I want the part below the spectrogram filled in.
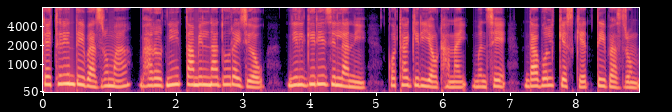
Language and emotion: Bodo, neutral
